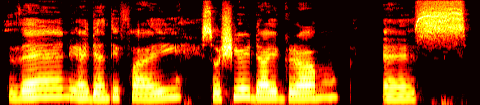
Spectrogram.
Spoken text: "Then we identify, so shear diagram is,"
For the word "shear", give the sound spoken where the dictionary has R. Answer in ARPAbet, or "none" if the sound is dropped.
L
